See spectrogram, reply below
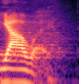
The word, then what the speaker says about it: Yahweh: But the J sound was never in Hebrew. So it was everything was always the soft J, the yah sound. So that is where we get Yahweh.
